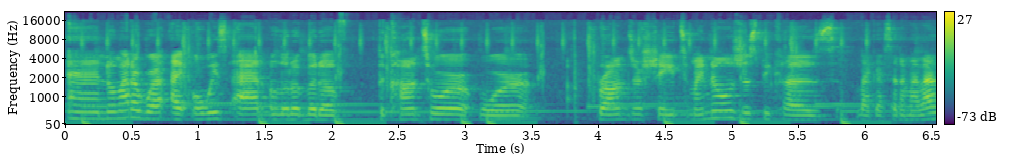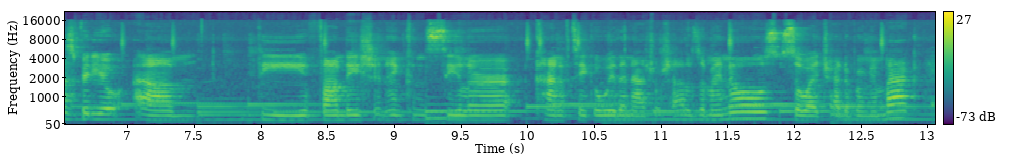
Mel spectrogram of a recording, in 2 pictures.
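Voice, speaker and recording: Hoarse young woman over loud music. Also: lowish voice, fairly even intonation, brisk. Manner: casual, chatty, filler "like". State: raspy, hoarse from karaoke. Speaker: beauty vlogger. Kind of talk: makeup tutorial voice-over.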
